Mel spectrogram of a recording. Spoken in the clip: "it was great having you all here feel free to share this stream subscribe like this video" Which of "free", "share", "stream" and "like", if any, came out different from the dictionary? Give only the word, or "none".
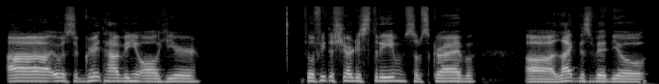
free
